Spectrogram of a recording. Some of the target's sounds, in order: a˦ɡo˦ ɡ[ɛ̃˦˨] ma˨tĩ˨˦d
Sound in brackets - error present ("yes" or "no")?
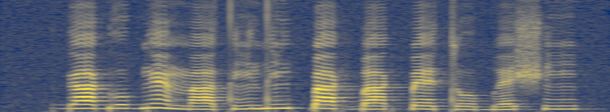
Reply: no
